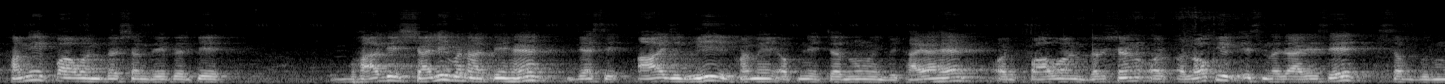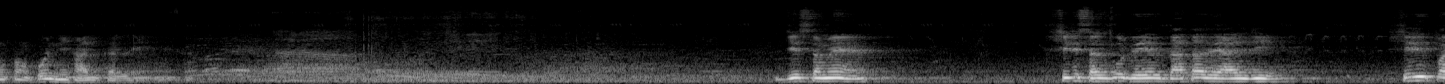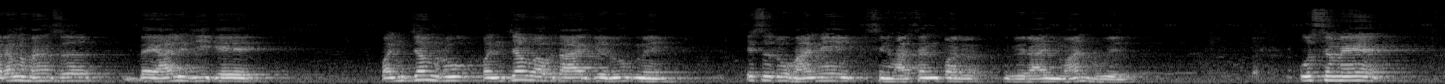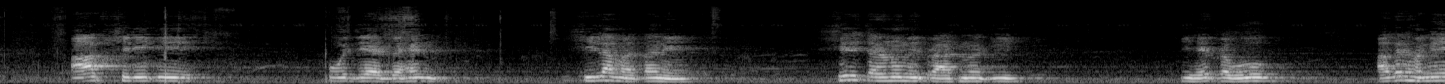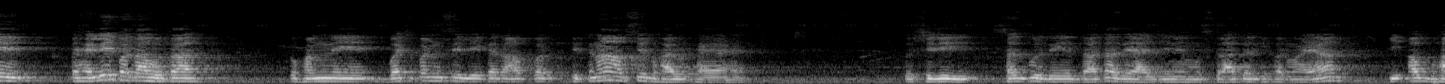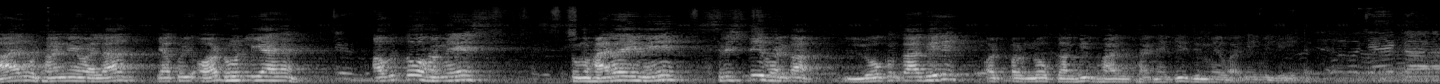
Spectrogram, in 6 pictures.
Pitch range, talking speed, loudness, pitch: 135-190 Hz, 95 wpm, -19 LUFS, 155 Hz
